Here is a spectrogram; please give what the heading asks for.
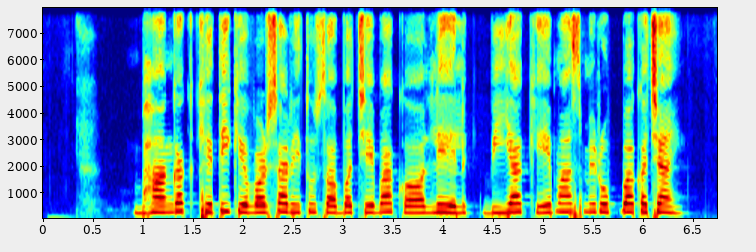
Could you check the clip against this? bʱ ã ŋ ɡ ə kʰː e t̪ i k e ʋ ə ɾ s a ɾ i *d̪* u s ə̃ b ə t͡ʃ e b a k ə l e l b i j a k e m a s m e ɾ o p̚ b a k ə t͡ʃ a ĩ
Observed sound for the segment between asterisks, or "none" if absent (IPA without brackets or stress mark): t̪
